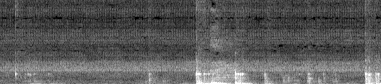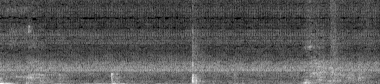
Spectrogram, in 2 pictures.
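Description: A few soft knocks and a short rumbling scrape, loudest about two seconds in, with another knock near four seconds, as a wooden desk top covered in wet epoxy is shifted and tilted on its supports by a gloved hand.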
